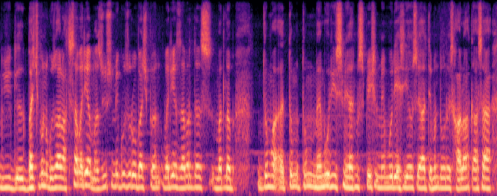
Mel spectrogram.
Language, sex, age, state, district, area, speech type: Kashmiri, male, 30-45, Jammu and Kashmir, Kupwara, rural, spontaneous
